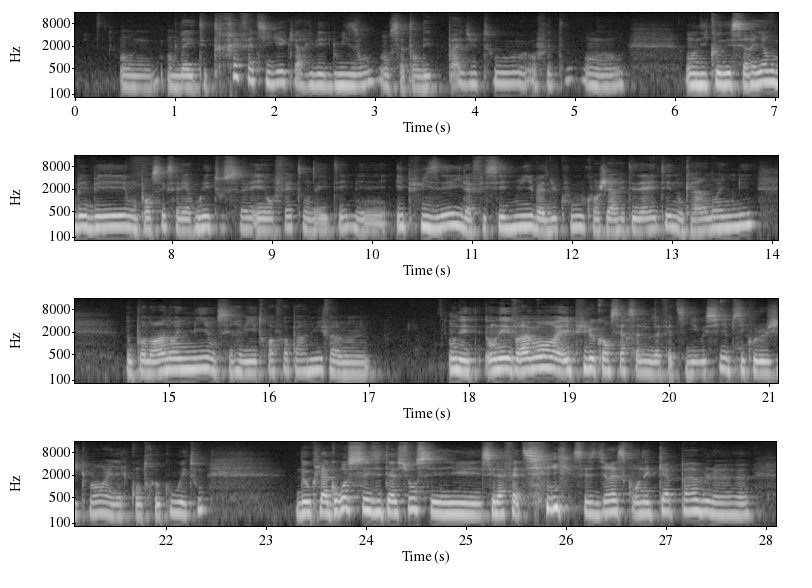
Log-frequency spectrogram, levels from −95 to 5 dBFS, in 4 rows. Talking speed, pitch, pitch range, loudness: 235 wpm, 185 Hz, 165-200 Hz, -22 LUFS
